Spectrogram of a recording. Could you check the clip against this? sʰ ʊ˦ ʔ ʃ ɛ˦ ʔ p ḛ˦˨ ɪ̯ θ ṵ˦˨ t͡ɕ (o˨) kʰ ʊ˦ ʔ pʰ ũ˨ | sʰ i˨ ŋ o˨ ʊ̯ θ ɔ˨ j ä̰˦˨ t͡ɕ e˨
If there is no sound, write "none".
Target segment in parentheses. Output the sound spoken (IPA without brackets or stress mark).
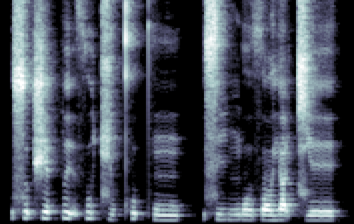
o˨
